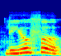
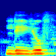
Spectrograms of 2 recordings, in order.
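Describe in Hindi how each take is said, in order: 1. f की ध्वनि पर आवाज़ हिलती है। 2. f की ध्वनि पर आवाज़ स्थिर रहती है। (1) "ये वाली आवाज नहीं" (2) "फ के ऊपर आवाज को हिलाना नहीं है"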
